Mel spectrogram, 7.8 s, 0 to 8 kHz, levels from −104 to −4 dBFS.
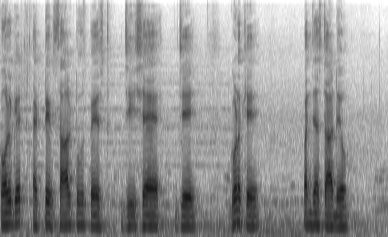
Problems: constant background noise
